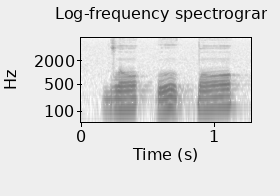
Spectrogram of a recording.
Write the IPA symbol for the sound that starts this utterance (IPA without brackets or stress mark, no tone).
ɡ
